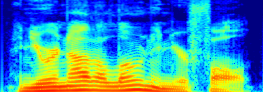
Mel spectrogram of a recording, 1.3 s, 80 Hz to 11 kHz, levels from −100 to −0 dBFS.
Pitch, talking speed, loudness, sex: 120 Hz, 365 wpm, -14 LUFS, male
